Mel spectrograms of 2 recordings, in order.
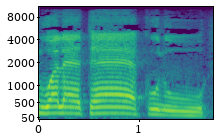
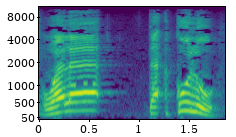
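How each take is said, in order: First: "ولا تاكلوا" slow, the hamza turned into a long a; Warsh reading without hamza. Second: "ولا تأكلوا" with the glottal stop kept in تأكلوا; Hafs reading with hamza. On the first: Quran teacher showing students Warsh's reading, slowly. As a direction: draw out تاكلوا with a long open a, no glottal stop. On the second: Quran teacher reading the word the Hafs way, hamza kept. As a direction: say تأكلوا with a clear hamza before the k. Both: Shown as a demonstration. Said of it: "عشان كده ورش يقول".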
